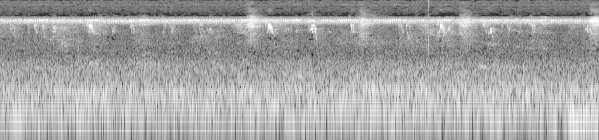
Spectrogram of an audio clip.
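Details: Steady high trill of a white cricket, joined midway by a run of short, repeated chirps a little lower in pitch, over soft background noise.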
